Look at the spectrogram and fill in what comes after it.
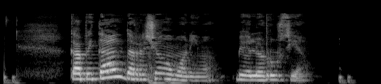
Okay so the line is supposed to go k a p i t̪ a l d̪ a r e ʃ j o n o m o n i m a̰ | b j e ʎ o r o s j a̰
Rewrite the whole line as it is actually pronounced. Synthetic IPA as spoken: k a p i t̪ a l d̪ a r e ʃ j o ŋ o m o n i m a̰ | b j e l o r u s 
